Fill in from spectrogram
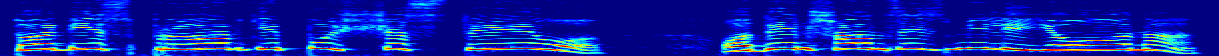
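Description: A man's voice: a little slow, no room sound, studio quality. A man voicing a timid, naive young male novice monk, anxious and flustered in an audiobook. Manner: anxious, flustered, high and breathless. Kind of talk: audiobook character voice.

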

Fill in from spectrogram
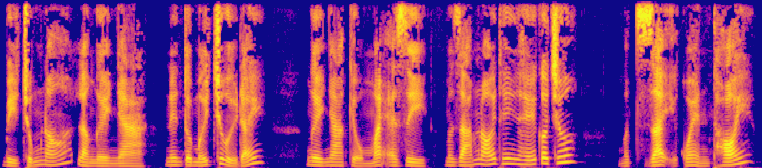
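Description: A woman's voice: lowish voice, expressive, normal speed, no room sound, studio quality, close to an everyday voice. A woman doing a furious, foul-mouthed older mother-in-law. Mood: furious scolding. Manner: shouting, cursing, bossy. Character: hot-tempered older woman, fiercely protective mother-in-law.

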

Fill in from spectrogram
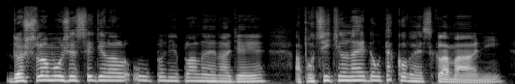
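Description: A man narrating an audiobook with expressive storytelling. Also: fairly high pitch.

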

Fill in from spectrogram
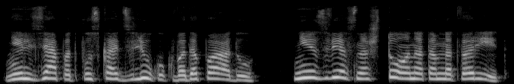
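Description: A woman voicing a brave young girl heroine who shouts in outrage. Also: on the high side, very animated, moderate pace, no room sound, clean studio sound. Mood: indignant.

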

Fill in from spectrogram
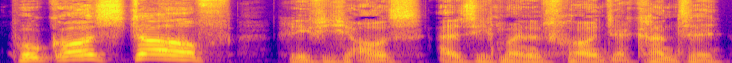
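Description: A man narrating a story with a measured, dramatic reading. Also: sits low, level tone, slightly rough, dry recording. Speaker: audiobook narrator.

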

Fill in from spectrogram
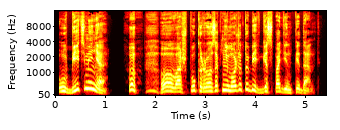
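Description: A man's voice: sits high, very animated, measured pace, darkish tone, no room sound, studio quality, voice pushed up. A man voicing a scheming, hot-tempered young nobleman in an audiobook, with a raised, taunting delivery. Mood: furious. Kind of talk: audiobook character voice.

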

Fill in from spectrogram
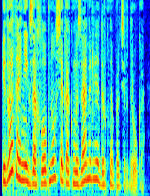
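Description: A woman reads a fantasy novel aloud in the first person, with a wry, expressive storytelling manner. Her voice sits at an ordinary middle pitch and swings lively up and down. The recording is dry and close, with no room sound around her. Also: fast talker, no echo. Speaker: audiobook narrator.

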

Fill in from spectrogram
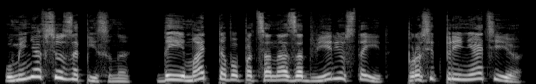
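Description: A man's voice: sits high, sing-song, normal speed, a little mellow, no echo, studio quality, pitched above the performer's own voice. A man voicing a thin, obsequious court clerk who talks eagerly and fawningly to his superior, in an audiobook.

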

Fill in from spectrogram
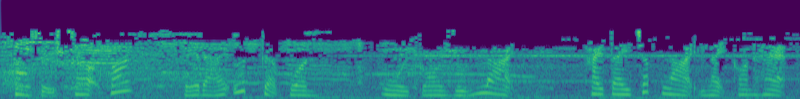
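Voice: medium pitch, expressive, a little fast, a loud crowd. A storyteller narrating a horror story in a tense, vivid manner. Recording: muffled recording with loud music bed.

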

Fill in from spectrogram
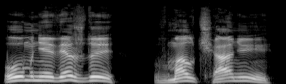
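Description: Guy doing an imperious mystic count, slow, ironic, big swooping pitch. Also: very animated, a bit bright, dry recording, studio quality, full character voice. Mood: calm, lofty. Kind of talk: audiobook character voice.

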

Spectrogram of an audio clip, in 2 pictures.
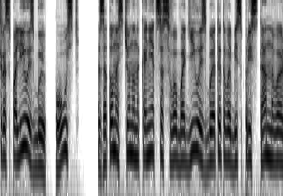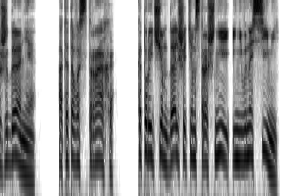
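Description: A man narrating literary prose in a measured, expressive audiobook reading. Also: a little high, dry recording, clean studio sound.

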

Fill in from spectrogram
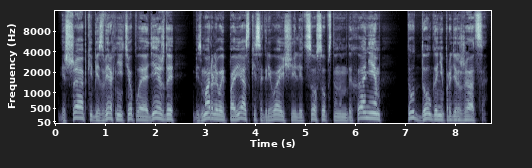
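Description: A man giving an expressive, measured dramatic audiobook narration. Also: medium pitch, dry recording. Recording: dry close mic, faint music.

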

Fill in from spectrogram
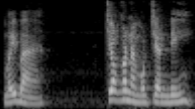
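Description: A woman voicing a vicious older woman who hurls abuse, in a storybook reading. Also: lightly acted. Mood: furious. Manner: shrill, fast, abusive.

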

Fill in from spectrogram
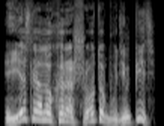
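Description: A jovial musketeer who loves his wine , put on by a male reader, booms out with a raised, lively voice. The recording is close and dry. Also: a little fast, slightly rough, no room sound. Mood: hearty. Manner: boisterous, raised voice.

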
